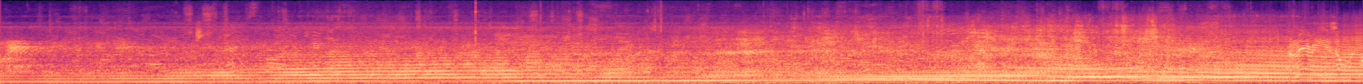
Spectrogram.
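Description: A Muscle Pitts biplane performs an aerobatic display at an RAF airshow, its engine droning loudly with a steady, slowly rising pitch throughout while a commentator talks over it.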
